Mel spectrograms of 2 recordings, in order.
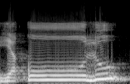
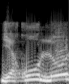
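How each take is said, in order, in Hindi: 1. आखिरी स्वर 'oo' की बंद ध्वनि है। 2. आखिरी स्वर 'o' की मध्य ध्वनि है। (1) "लाम पेश लू होता है" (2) "लो नहीं पढ़ना, यकू लो नहीं है"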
